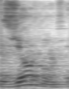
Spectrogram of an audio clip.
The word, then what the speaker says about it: Зернов: Вот я принес книгу, это известный автор русского зарубежья Николай Зернов, именно с ударением на первый слог, «Русское религиозное возрождение 20 века».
